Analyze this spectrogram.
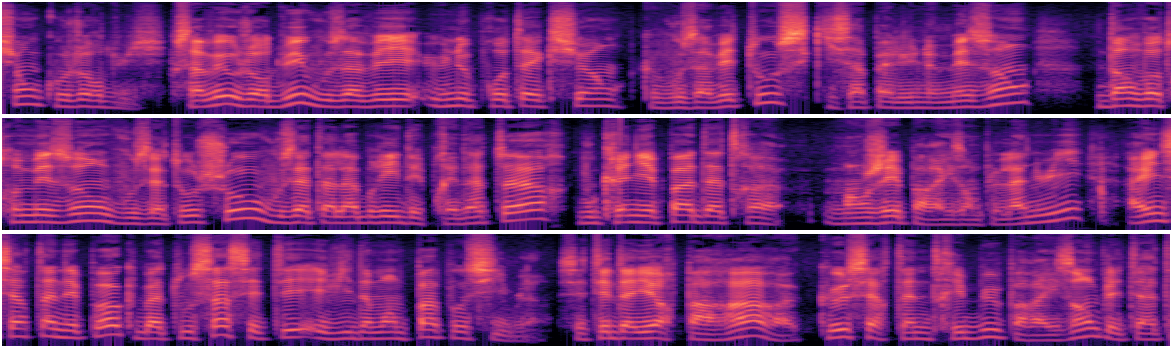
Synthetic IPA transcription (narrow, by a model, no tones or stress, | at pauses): jɔ̃koʒuʁd̪ɥivusaveoʒuʁd̪ɥivuzaveynpχɔt̪ɛksjɔ̃kəvuzavet̪uskʲisapɛlynmezɔ̃ | d̪ɑ̃vɔt̪χəmezɔ̃vuzɛt̪oʃovuzɛt̪alabʁid̪epχed̪at̪œʁvukχeɲjepad̪ɛt̪χə | mɑ̃ʒepaʁɛɡzɑ̃pllanɥiaynsɛʁt̪ɛnepɔkbat̪usaset̪ɛevid̪amɑ̃papɔsiblset̪ɛd̪ajœʁpaʁaʁkəsɛʁt̪ɛnt̪χibypaʁɛɡzɑ̃plet̪ɛat̪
